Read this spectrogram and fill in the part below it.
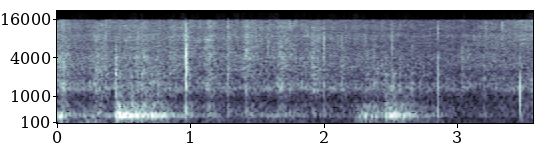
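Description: Grated coconut sautéing in a pan, a soft continuous sizzle broken by light stirring clicks and scrapes, close and moderately quiet, with no talking.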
